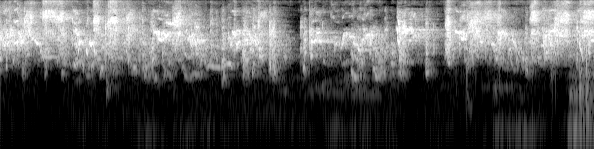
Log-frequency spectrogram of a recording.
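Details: Budgerigars chattering as a flock: rough, buzzy chirps and squawks pour out in overlapping bursts, broken by a short quieter gap partway through, then louder chirping again.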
